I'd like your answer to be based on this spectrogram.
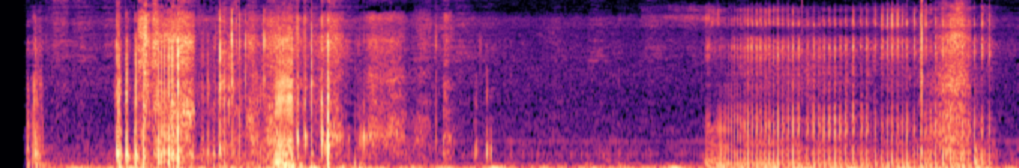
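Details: King Charles Terrier, a small dog, snoring loudly while asleep in a quiet room: rough, rattling breaths, then a steadier buzzing snore on the next breath.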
